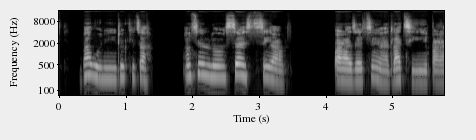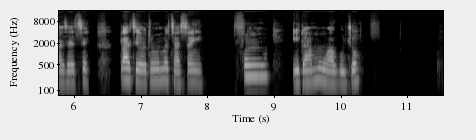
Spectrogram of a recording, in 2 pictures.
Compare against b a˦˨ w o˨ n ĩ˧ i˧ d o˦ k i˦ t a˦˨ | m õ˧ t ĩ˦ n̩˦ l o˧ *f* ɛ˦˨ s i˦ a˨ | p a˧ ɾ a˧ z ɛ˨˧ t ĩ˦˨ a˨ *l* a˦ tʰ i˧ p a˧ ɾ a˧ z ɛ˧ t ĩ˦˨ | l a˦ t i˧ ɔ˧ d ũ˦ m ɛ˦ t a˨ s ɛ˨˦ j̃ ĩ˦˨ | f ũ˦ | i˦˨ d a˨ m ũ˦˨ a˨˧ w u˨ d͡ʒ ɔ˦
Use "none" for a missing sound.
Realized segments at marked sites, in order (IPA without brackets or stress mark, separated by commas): s, l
